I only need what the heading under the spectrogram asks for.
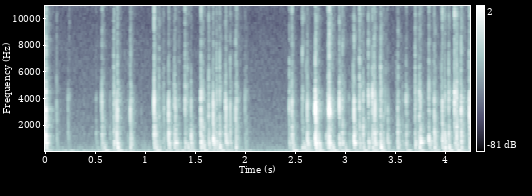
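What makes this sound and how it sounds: Two hands type with their fingertips on a pink plastic ROYCHE Disney Mickey Mouse retro membrane keyboard with round black keycaps. They make quick, bright, clicky taps that die away almost at once, with a brief quieter lull midway before the typing picks up again.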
